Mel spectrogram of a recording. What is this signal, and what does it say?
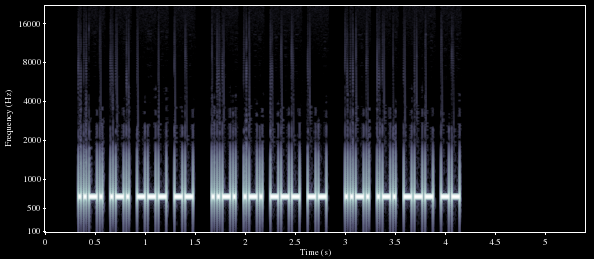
Morse code, heard as a keyed tone, about 44 wpm, 700 Hz. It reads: FROM FROM FROM
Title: Top 500 Words Repeated 45wpm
